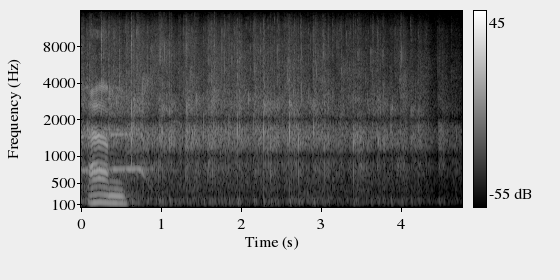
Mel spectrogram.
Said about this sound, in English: But, oh yeah, you can clap for that. That's good.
